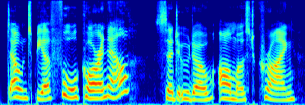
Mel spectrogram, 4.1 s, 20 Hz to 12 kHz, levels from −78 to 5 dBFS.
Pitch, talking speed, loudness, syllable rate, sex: 245 Hz, 130 wpm, -16 LUFS, 3.8 syllables/s, female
